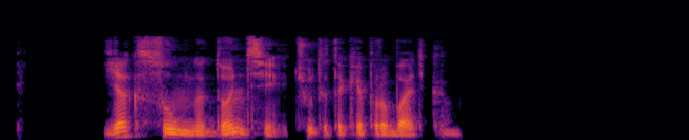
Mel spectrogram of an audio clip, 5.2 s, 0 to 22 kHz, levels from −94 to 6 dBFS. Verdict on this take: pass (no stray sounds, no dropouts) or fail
pass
